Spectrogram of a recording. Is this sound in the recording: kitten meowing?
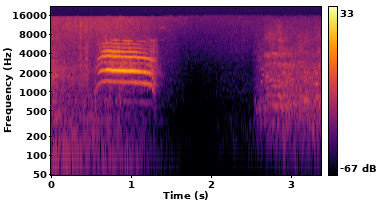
yes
